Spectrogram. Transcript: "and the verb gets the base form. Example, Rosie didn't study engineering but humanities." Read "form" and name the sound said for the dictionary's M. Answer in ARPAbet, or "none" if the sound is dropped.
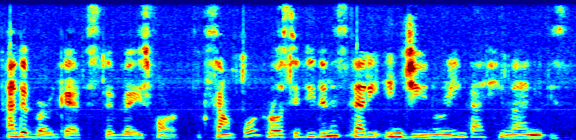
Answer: none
